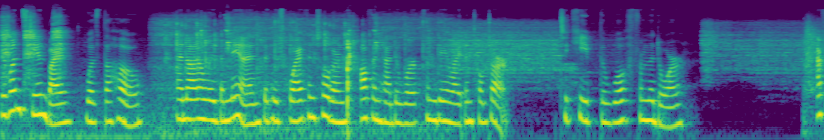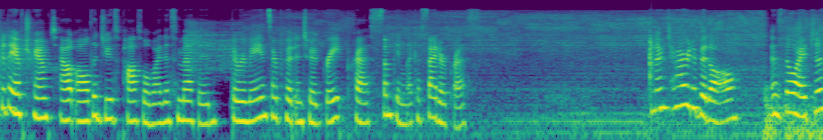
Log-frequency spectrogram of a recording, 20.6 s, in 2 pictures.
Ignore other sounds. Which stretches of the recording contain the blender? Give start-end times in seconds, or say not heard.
not heard.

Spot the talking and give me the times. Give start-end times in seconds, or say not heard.
0.0-8.7, 10.2-16.4, 18.4-20.5.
